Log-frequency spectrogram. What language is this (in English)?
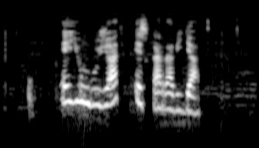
Occitan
